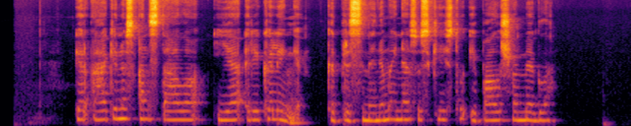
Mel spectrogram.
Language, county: Lithuanian, Kaunas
